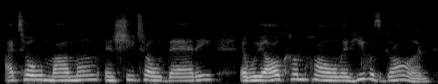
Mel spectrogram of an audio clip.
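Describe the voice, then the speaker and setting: A woman plays an upset young girl in an audiobook story, confiding in plain childlike words. The voice is soft and very mellow with a husky edge, reluctant and easily exasperated. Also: medium pitch, normal speed, highs cut off, pitched above the performer's own voice, close to an everyday voice. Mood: agitated recounting. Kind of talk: literary audiobook dialogue.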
